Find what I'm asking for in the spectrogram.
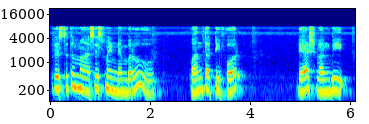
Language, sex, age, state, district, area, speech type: Telugu, male, 45-60, Andhra Pradesh, Guntur, urban, spontaneous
